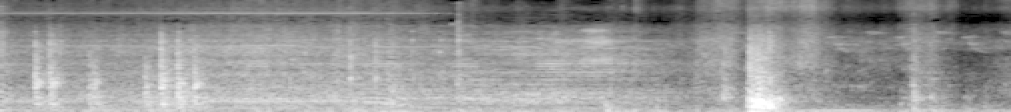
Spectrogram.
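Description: Metal parts clink together as a drill chuck is fitted into a lathe.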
